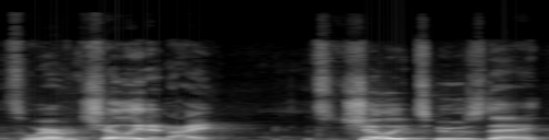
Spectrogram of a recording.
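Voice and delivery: ordinary delivery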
